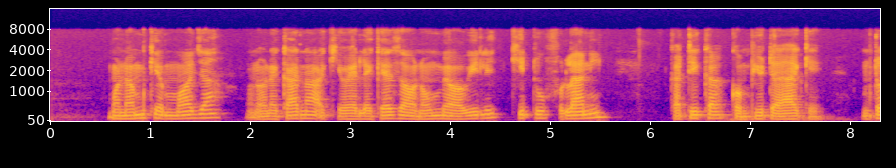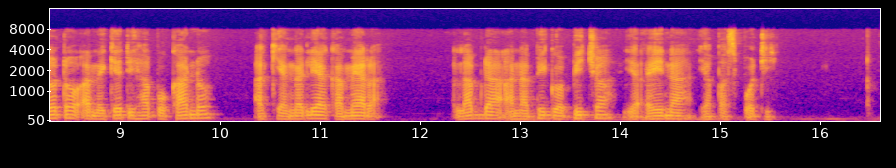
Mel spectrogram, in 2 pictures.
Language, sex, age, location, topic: Swahili, male, 18-24, Kisumu, government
